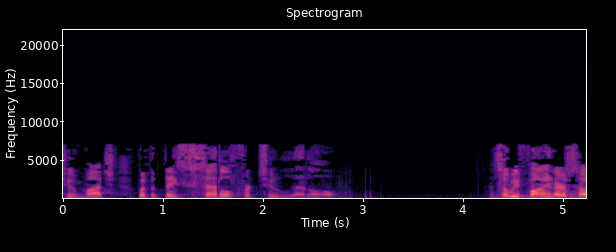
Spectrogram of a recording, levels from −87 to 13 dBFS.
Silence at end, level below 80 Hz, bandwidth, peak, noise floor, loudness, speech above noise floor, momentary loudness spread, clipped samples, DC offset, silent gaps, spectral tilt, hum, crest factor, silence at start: 0 s; -72 dBFS; 7.2 kHz; -6 dBFS; -76 dBFS; -27 LUFS; 48 dB; 19 LU; under 0.1%; under 0.1%; none; -3 dB/octave; none; 22 dB; 0 s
